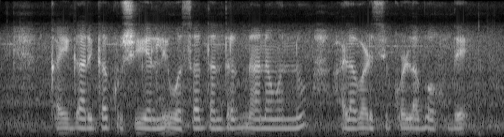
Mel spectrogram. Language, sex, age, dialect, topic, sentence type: Kannada, female, 25-30, Central, agriculture, question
